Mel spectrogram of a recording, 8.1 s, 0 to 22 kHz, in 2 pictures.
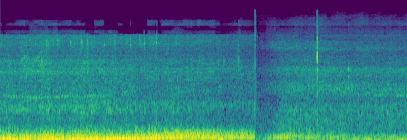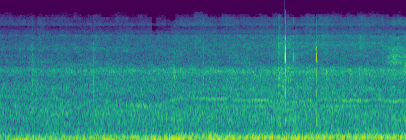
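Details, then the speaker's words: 1940 Ford Deluxe Woody Wagon with Smitty mufflers: a brief rev, then it settles into a low, soft, even, quiet idle burble with no misses or knocks; a normal idle. "You'll see the Smitty mufflers, gives it that nice retro rod feel, sound. But it's super quiet when it's idling."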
